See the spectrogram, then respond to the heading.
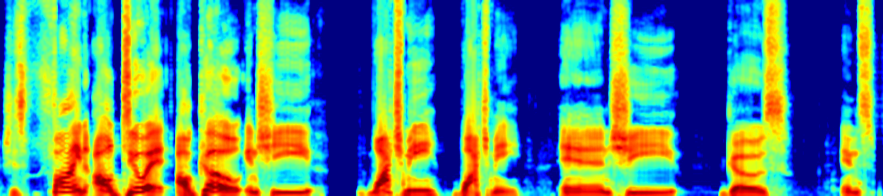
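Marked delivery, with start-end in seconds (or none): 0.3-2.4 loud, high, huffy outburst; high-pitched exasperated declaration; exasperated giving-in. Acted. Acted character gives in, exasperated. 3.7-5.2 high, loud defiant dare; loud huffy challenge. Acted. Same character defiantly sets off.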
